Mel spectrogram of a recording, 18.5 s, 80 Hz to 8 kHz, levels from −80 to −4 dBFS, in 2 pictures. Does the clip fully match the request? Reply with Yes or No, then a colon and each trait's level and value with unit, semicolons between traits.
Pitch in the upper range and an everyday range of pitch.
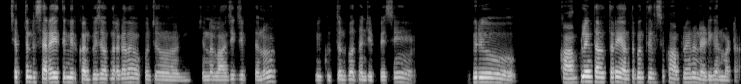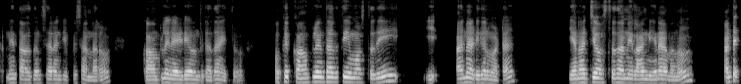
No: medium, 140 Hz; average, 3.5 semitones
